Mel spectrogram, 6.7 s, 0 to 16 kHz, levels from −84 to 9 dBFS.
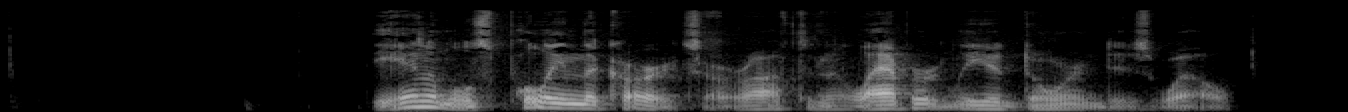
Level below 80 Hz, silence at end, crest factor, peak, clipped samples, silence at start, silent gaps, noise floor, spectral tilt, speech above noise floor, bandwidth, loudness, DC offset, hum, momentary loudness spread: -74 dBFS; 0.6 s; 22 dB; -8 dBFS; under 0.1%; 1.9 s; none; under -90 dBFS; -5.5 dB/octave; over 62 dB; 11.5 kHz; -28 LUFS; under 0.1%; none; 14 LU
